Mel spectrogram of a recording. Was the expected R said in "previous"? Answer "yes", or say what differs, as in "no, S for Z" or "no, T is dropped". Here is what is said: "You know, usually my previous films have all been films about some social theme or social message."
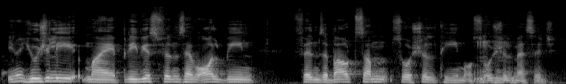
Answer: yes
